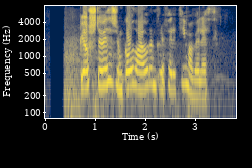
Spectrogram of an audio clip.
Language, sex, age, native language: Icelandic, female, 12, Icelandic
